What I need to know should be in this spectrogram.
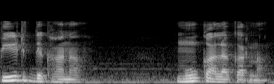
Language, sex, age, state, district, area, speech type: Hindi, male, 60+, Rajasthan, Jaipur, urban, spontaneous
